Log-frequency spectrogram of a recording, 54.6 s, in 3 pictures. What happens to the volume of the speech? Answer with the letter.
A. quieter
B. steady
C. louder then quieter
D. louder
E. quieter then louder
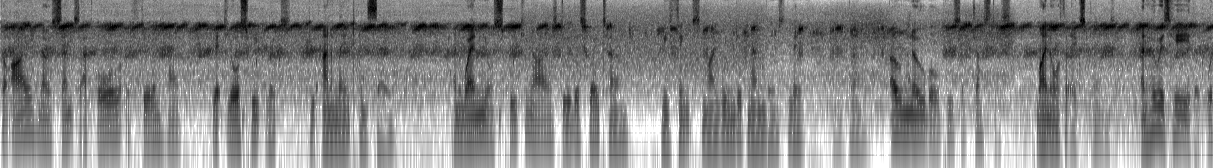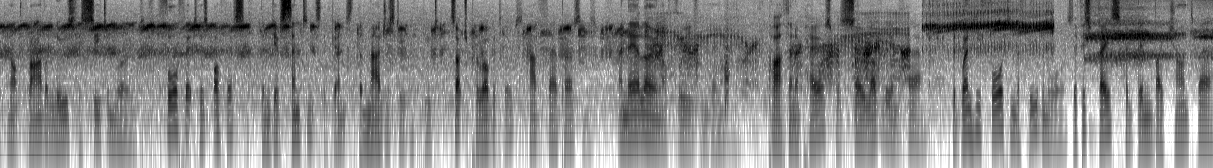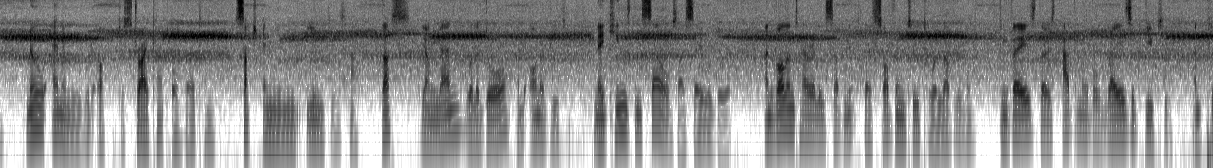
B.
